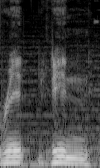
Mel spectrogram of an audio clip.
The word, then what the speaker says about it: Rin: It's just Rin. So it should have been Rin in English, it should have been Rin.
